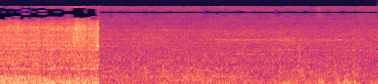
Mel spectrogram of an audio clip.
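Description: A train approaches with a quieter hum.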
